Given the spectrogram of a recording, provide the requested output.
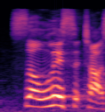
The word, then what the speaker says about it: solicitor: now listen again and tell me the position of the stress solicitor so where is the stress yes the second syllable solicitor so who is a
